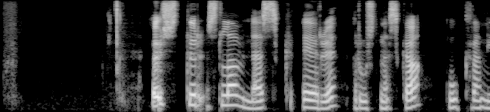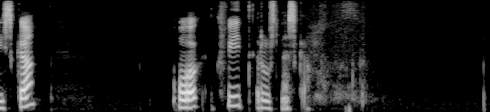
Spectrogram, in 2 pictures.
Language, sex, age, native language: Icelandic, female, 40-49, Icelandic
